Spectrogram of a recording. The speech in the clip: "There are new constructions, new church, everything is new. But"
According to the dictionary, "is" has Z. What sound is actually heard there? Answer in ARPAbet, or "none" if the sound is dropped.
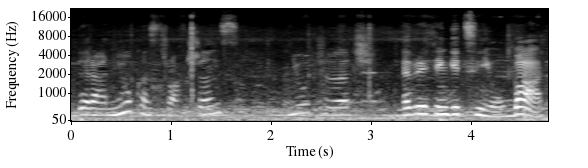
S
